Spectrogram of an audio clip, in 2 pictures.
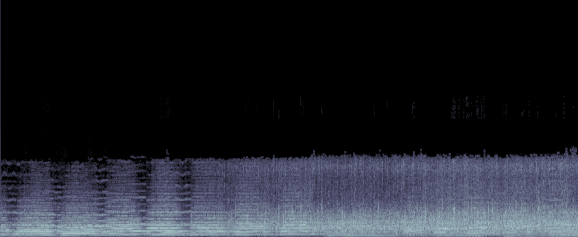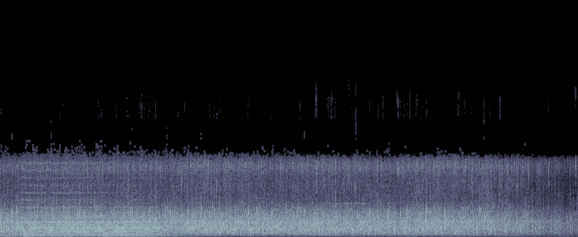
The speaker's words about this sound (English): With that well-deserved applause, our thanks to Jimmy Stewart and Joan Blondell, who come to the footlights for their curtain call. And Jimmy, I hardly need say how happy we are to welcome you back to the Lux Radio Theater.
